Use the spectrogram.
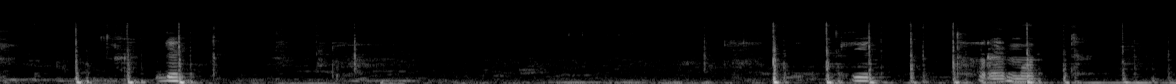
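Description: Typing of git commands on a computer keyboard, with bursts of quick clicking keystrokes separated by pauses and a person talking between and over the bursts.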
